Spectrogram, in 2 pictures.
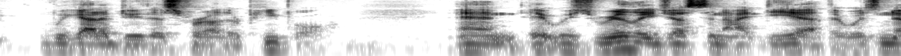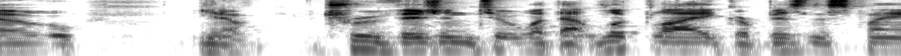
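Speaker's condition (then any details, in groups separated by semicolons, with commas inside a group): No condition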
